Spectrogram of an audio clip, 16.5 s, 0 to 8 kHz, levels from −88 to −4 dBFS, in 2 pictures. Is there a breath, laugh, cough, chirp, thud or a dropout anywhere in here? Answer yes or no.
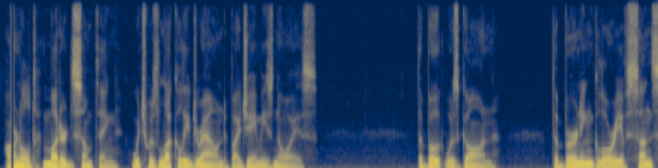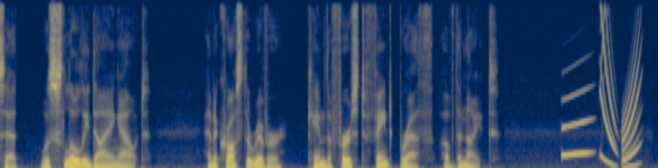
yes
